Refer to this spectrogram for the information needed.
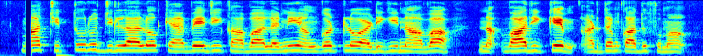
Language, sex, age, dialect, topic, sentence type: Telugu, female, 25-30, Southern, agriculture, statement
